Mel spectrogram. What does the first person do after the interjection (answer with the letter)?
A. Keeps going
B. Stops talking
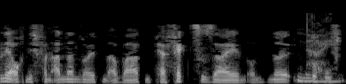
A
